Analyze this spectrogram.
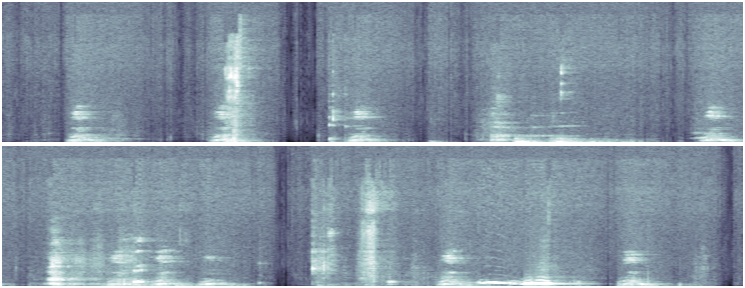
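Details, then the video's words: Dog making a series of short barks and yelps separated by brief silences, with a higher whining note near the end. "dogs making noise"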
